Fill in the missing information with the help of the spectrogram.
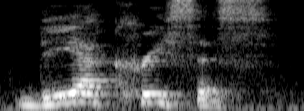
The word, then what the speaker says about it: diakrisis: So this word discernment in the Greek is pronounced like this: diakrisis, or diakrisis. Diakrisis.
